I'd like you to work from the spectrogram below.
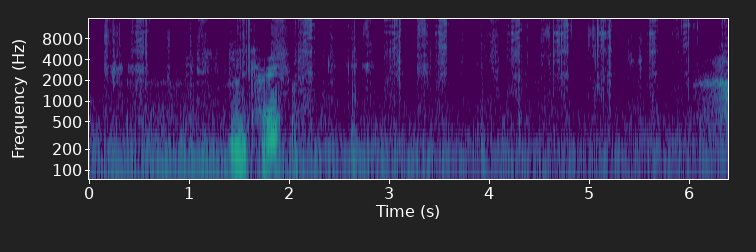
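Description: Scissors snipping fabric strips in a series of soft, close rasping cuts, with a brief spoken word partway through.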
